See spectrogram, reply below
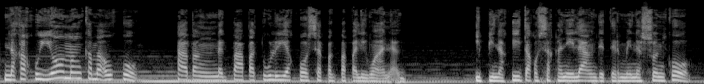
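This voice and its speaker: A woman narrator reading a scripted first-person horror story. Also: mid-range voice.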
